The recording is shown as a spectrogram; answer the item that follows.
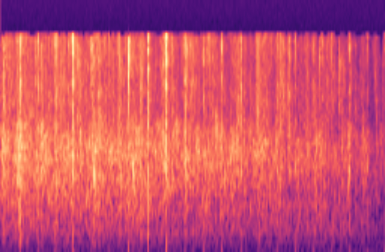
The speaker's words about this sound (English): So thanks. Let's have a big round of applause for those people.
